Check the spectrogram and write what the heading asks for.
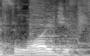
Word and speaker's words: Floyd: É Floyd? Eu nunca, nunca sei como pronunciar esse nome. É Floyd, Floyd. Tem vários, vários, várias formas de, de pronunciar.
